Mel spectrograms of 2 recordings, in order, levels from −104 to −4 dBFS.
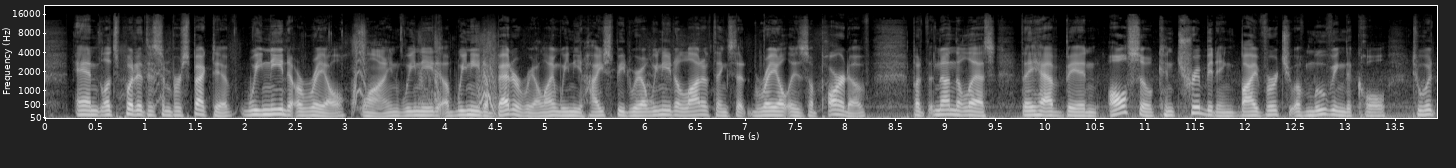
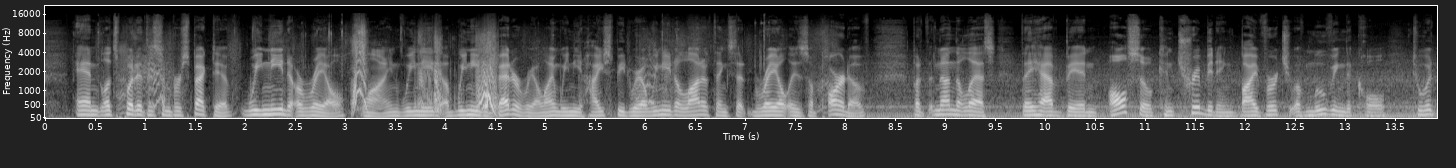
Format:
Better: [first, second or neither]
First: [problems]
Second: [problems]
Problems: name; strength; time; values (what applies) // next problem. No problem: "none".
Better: first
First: household noises; faint; throughout; 20 dB below the speech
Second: household noises; loud; throughout; 9 dB below the speech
